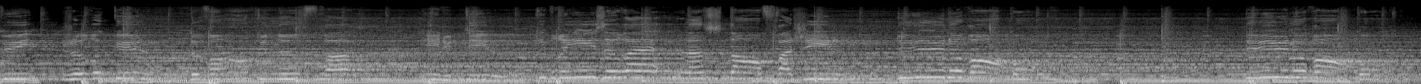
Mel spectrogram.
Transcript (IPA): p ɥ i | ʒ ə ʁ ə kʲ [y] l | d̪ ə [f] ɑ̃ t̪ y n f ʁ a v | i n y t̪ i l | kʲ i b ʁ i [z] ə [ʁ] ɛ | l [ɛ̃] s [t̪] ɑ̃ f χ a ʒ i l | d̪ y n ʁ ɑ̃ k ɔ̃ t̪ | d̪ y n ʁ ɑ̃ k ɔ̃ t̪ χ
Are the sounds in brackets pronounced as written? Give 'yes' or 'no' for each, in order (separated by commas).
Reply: yes, no, yes, yes, yes, yes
